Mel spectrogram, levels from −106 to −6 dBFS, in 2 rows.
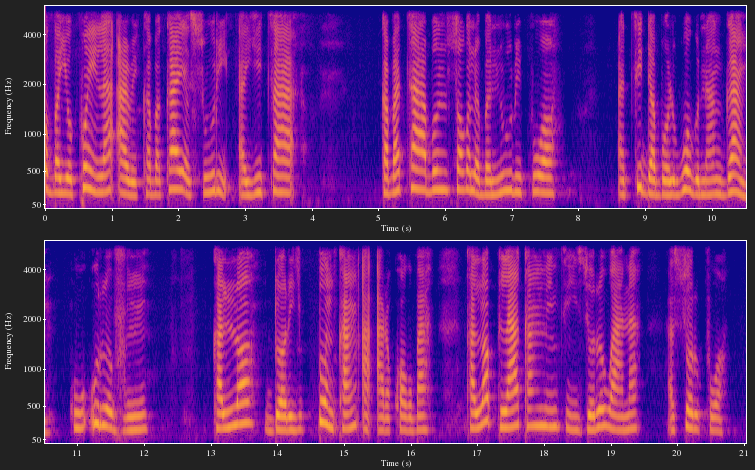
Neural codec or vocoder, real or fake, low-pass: codec, 16 kHz, 2 kbps, FunCodec, trained on Chinese and English, 25 frames a second; fake; 5.4 kHz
